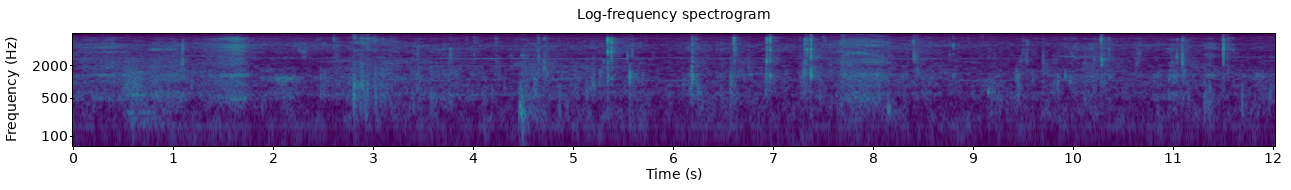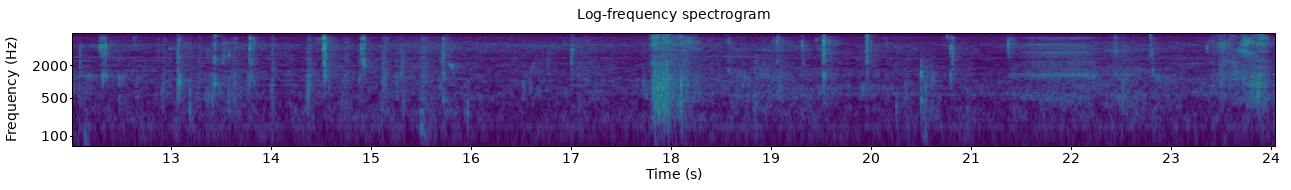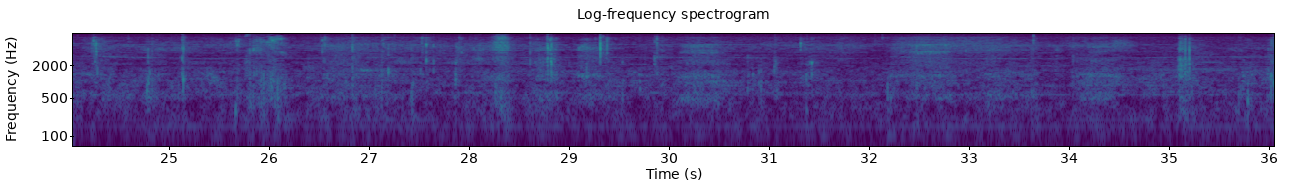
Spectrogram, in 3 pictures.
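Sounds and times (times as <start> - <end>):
wet chewing mouth sounds: 2.2 - 17.1.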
